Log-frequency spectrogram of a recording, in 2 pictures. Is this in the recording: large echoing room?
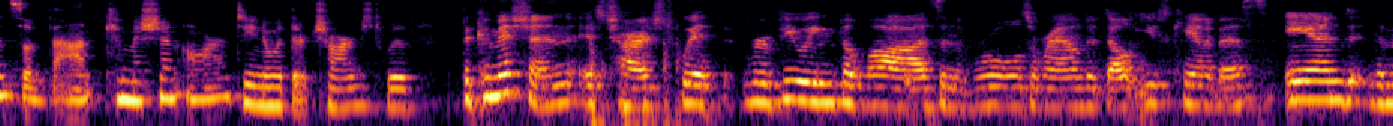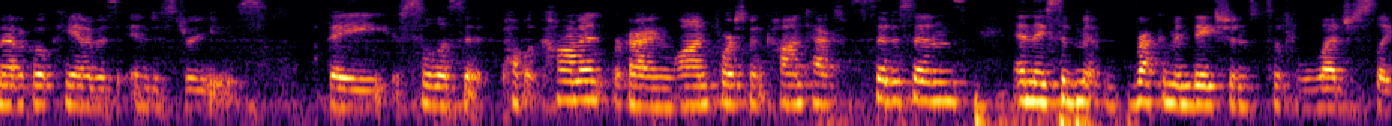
no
